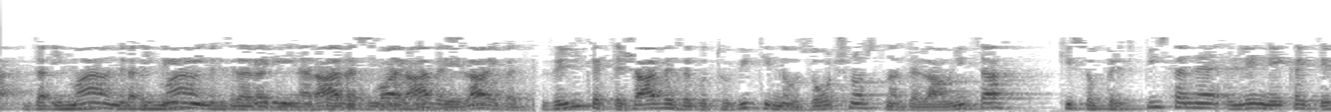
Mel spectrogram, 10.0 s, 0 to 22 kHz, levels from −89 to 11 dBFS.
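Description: From the first second to the last, the speech has that watery, swirly texture of heavy MP3 compression, likely from encoding at a very low bitrate, which fits something around 16 kbps. With so few bits, the encoder has dropped everything above 5.6 kHz, so the top end is dull, and faint detail flickers in and out from frame to frame. Sibilants come out chirpy and metallic, and consonant attacks sound smeared.

From 0.74 s to 4.00 s there's a doubled audio track. A second full-band copy of the speech runs roughly 0.7 s behind the first, at close to the same loudness, likely from the audio being captured twice along a slower path. It has no room tone or tail of its own, so it sounds like a dry, flat echo. It cuts in and drops out abruptly, and it starts just before "velike težave zagotoviti navzočnost".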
